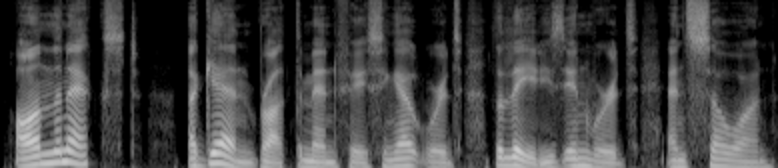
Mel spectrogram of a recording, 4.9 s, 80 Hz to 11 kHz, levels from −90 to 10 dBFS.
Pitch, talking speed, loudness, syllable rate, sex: 125 Hz, 160 wpm, -20 LUFS, 4.9 syllables/s, female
